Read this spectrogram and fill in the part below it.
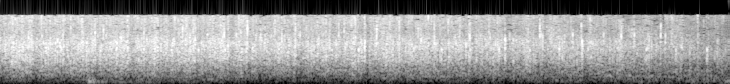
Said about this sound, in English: How about a round of applause for our three volunteers?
